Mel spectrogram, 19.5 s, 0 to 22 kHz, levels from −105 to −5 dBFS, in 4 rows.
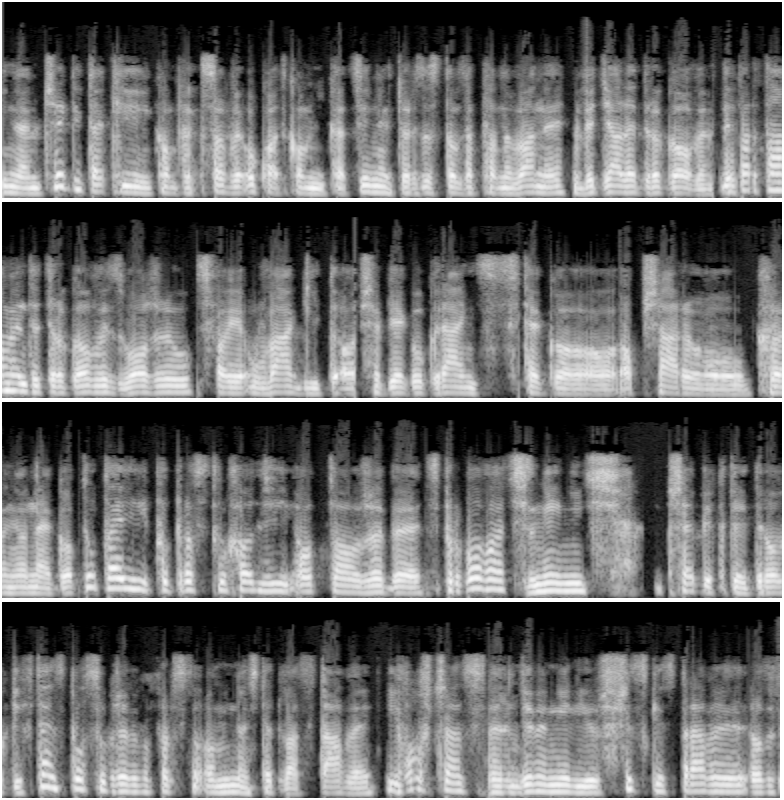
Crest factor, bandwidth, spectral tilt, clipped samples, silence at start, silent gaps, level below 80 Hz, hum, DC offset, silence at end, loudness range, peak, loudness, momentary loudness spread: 14 dB; 7.8 kHz; -5.5 dB/octave; under 0.1%; 0 s; none; -54 dBFS; none; under 0.1%; 0 s; 2 LU; 0 dBFS; -15 LUFS; 4 LU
